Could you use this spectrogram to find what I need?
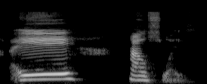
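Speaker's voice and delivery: A said loud and long before housewife; stress on A. Shown as a demonstration. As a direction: hit the article A hard. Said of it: "el artículo a". (la A de A housewife muy marcada y fuerte)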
